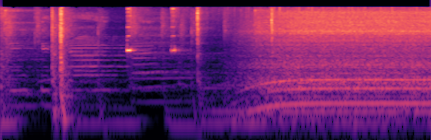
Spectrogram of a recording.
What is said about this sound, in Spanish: La verdad que ya apetece cuchara, pero a lo mejor lo que está calentando este microondas es una lasaña precocinada o una pizza congelada, porque una vez más no te ha dado tiempo a preparar nada.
